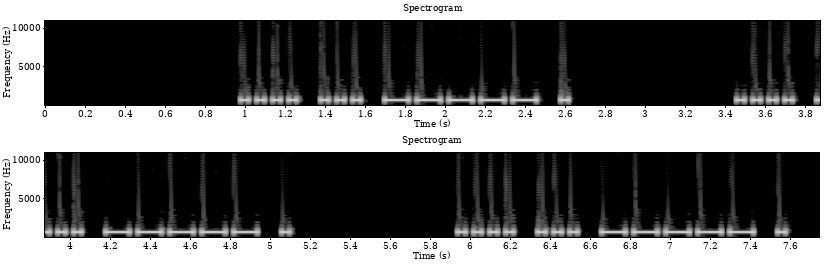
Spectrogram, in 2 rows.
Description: Morse code, heard as a keyed tone, about 30 wpm, 700 Hz. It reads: HS0E HS0E HS0E
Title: DXCC-100 Call Signs - 4 Characters - Repeated 3x - 30wpm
